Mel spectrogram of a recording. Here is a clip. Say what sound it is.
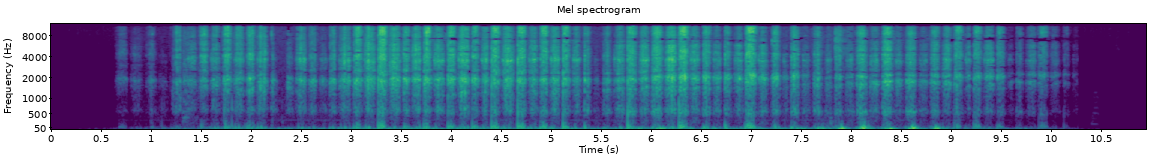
dog breathing 1
dog, CZ, Czech, breathing, Panska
